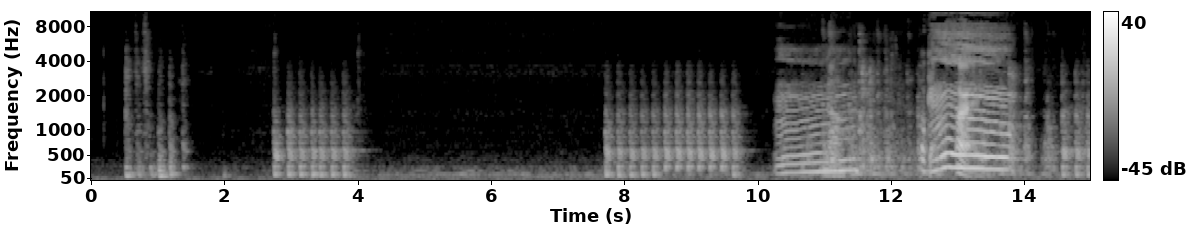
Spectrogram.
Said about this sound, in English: So we've just got a video of this person's front door, it looks like, and there is a knocking at it, and they are turning the knob. Yeah, they're violently. Yeah, they are trying to get in.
